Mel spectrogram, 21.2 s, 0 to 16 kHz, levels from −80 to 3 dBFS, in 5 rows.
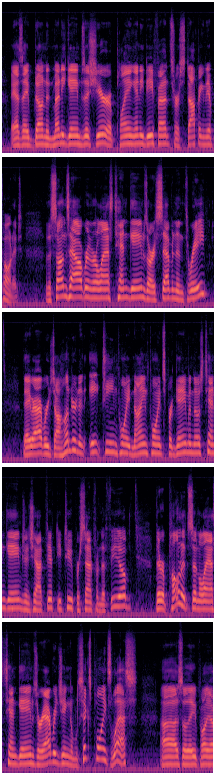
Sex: male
